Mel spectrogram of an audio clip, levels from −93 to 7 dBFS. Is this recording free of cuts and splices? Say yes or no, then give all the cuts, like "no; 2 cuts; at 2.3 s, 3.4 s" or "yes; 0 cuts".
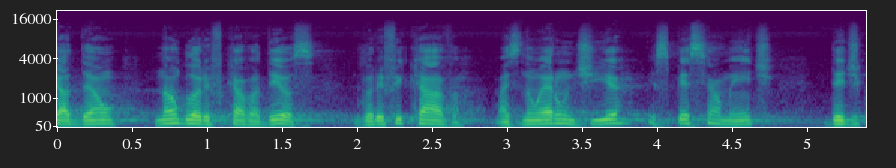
no; 1 cut; at 2.8 s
